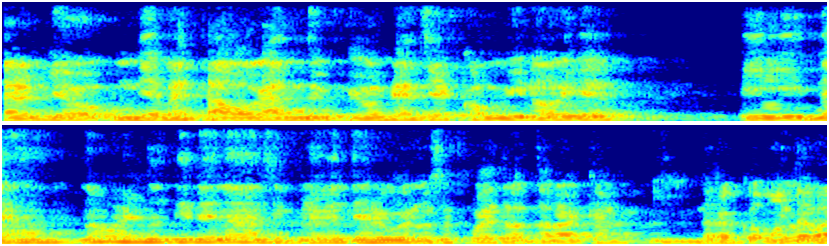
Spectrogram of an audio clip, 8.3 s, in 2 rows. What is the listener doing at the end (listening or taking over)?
taking over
